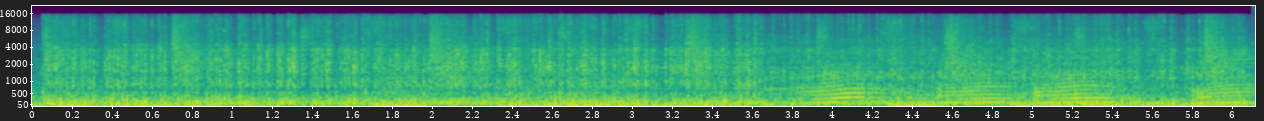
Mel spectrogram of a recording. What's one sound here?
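A muscle car engine rumbles loudly at idle close by.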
